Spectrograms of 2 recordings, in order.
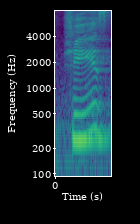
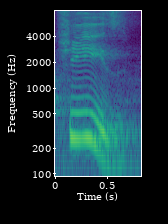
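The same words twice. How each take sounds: First: Both words are said fully and separately. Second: The two words merge into one syllable.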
